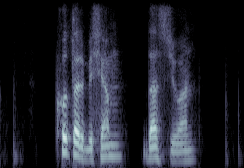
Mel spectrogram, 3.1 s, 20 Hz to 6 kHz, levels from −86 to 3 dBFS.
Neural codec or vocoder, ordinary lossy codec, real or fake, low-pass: codec, 16 kHz, 0.7 kbps, FocalCodec; Opus, 16 kbps; fake; 5.4 kHz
